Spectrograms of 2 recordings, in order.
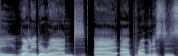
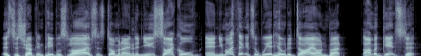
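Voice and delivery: higher, pompous contrarian declaration; mock bravery; 6 semitones higher than usual. Guest mock-bravely declaring he is against covid. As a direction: announce the obvious like a daring stand.

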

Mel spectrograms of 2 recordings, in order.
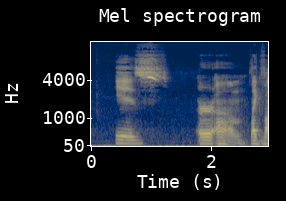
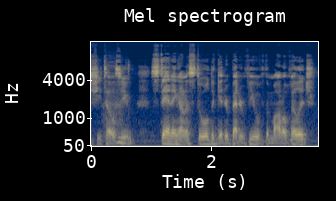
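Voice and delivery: ordinary talk

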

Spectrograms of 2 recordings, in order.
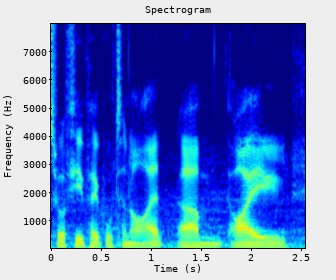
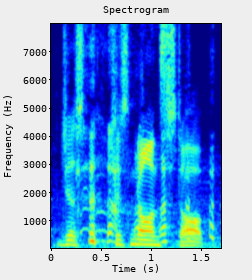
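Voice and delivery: laughing; 6 semitones higher, 5 dB louder, much slower than usual. Real, not acted. Laughing about talking nonstop.

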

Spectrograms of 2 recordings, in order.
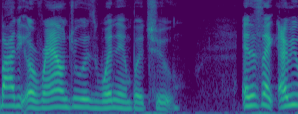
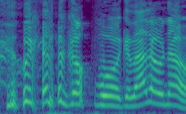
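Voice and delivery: loud laughing admission, much louder; 5 semitones higher, 10 dB louder than usual. Real, not acted. Admitting her advice was bad, laughing loudly. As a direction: laugh through it at your own bad advice.

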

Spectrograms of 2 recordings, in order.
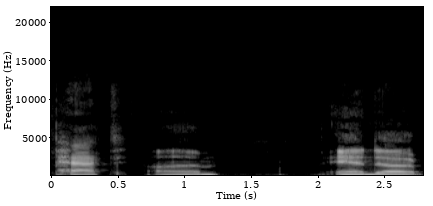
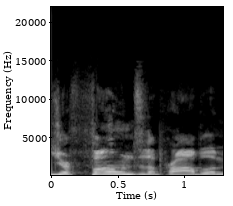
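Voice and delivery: defiant retort; 6 semitones higher, 4 dB louder than usual. Retold or imitated. Retold retort in confrontation.

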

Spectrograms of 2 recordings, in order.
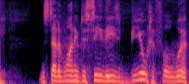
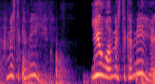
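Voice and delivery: stunned, much higher disbelief; shocked; 11 semitones higher, faster than usual. Acted. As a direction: gasp it out in disbelief. Curator shocked at reveal.

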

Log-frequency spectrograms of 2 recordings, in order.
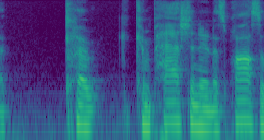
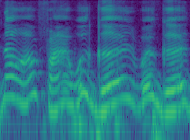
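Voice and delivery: much higher, breezy mock reassurance; joking brush-off; 14 semitones higher than usual. Husband brushing off his wife's worry, joking and high. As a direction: toss it off lightly as a joke. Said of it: "jokingly said".

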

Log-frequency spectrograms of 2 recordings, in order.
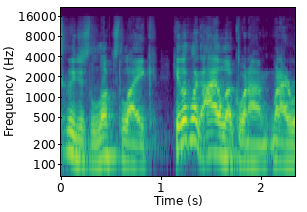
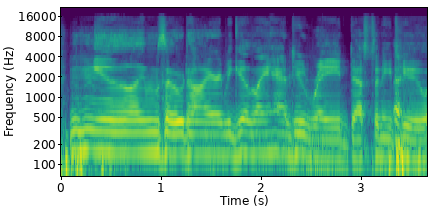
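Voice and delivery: slow, whiny mock gamer voice; lightly voiced imitation of a gamer; mocking impression; 2 semitones higher, slower than usual. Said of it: "you came in and were like".

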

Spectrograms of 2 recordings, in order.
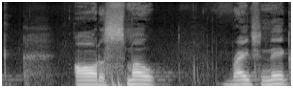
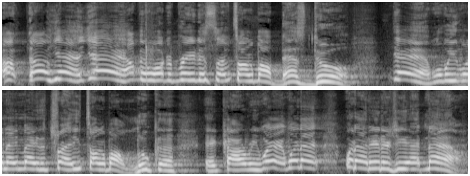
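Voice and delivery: excited; 7 semitones higher than usual. Real, not acted. Excited jab at Mavericks.

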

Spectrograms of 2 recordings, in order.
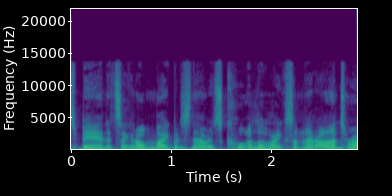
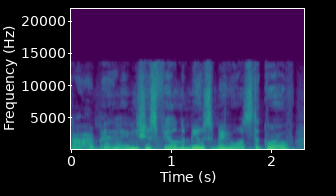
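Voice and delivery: much higher, lightly voiced buddy; imitating friend, much higher; 10 semitones higher than usual. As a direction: pitch way up as the buddy. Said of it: "I was like".

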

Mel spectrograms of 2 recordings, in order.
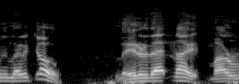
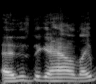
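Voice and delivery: usual speaking voice

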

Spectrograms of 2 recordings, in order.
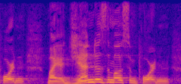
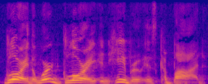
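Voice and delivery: ordinary talk

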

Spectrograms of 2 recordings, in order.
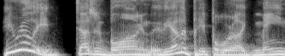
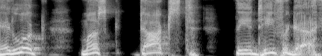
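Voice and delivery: higher-pitched mocking quote; mock outcry; 6 semitones higher than usual. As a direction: parrot their claim in mock alarm. Mocking the other side's claim.

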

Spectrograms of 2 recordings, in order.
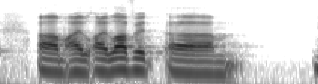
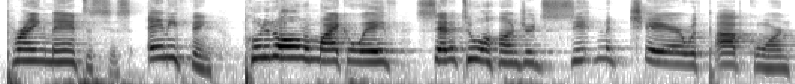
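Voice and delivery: higher and louder, slowing on the list; rising gleeful rant; 7 semitones higher, 6 dB louder than usual. Real, not acted. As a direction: build a gleeful, cruel list. Gleeful insect microwave rant.

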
